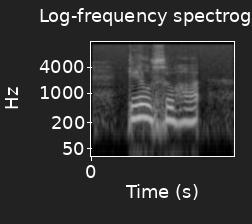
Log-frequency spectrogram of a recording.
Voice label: voice changer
